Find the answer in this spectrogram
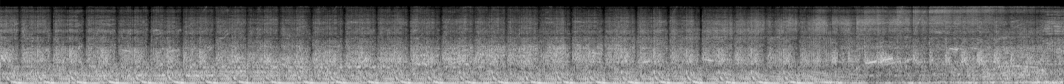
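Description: Hardcore/terror techno played loud over a festival sound system and heard from the crowd: a rapid, steady stream of heavy kick drums under a dense wash of distorted synths. The beat thins briefly near the end.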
